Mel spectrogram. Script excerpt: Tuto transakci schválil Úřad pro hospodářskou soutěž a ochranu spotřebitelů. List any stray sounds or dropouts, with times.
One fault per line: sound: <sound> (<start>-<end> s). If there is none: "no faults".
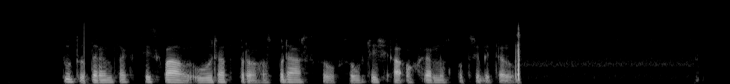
no faults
